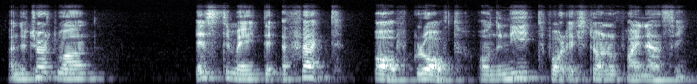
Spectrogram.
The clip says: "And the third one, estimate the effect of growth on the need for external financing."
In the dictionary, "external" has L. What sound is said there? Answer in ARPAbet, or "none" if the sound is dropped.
L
